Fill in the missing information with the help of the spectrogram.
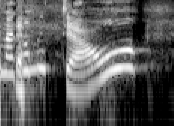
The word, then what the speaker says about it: Malcolm McDowell: That's yeah, I was like, is that Malcolm McDonald? McDowell? See, now I'm saying it wrong. Is that Malcolm McDowell?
